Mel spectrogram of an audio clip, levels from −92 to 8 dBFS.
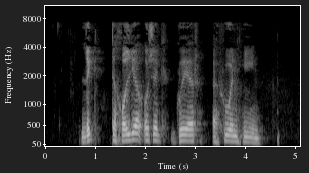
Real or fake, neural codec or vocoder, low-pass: real; none; 7.2 kHz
